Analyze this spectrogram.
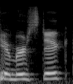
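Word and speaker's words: gimer stick: Yoda would throw in the his gammer stick, or what's it called? – The gimmer stick. – Did I pronounce it? Gimmer stick.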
